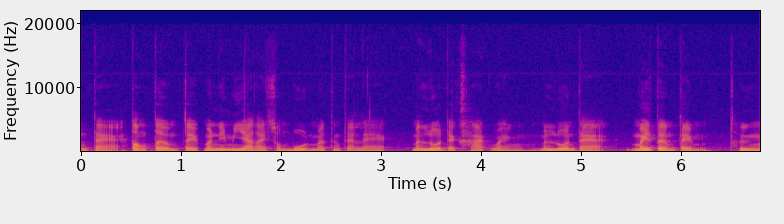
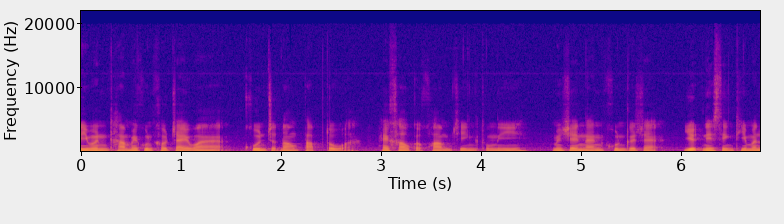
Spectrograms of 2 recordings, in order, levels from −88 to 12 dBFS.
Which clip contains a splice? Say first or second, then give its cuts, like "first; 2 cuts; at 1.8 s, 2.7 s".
first; 1 cut; at 1.2 s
